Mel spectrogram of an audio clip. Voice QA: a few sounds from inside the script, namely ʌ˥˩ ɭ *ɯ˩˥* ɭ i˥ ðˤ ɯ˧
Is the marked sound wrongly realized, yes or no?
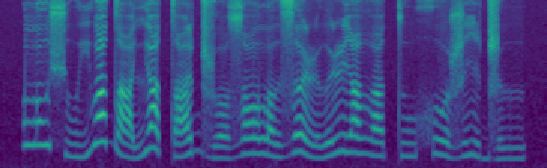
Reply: no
